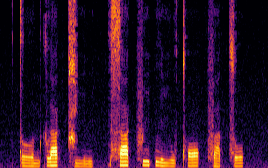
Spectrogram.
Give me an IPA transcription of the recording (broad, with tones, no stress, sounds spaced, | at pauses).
t ɤː˨˩ n k l a˥˩ k̚ t͡ɕ i˨˩ n | s a˥˩ k̚ f i˥˩ ʔ l iː˨˩ w tʰ ɔː˦˥ k̚ f a˨˩ k̚ s o˦˥ k̚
